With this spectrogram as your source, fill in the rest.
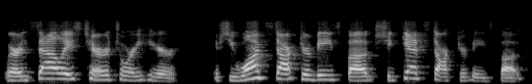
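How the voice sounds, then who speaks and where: A woman's voice: medium pitch, lively intonation, moderate pace, dull audio, lightly acted. A woman playing a commanding female prison colony warden in a story reading, giving curt, bossy orders. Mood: impatient, commanding.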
